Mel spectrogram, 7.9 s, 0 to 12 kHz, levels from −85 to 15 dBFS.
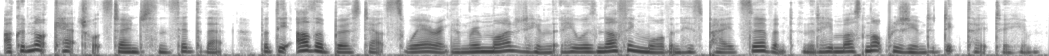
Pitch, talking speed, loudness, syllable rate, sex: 185 Hz, 280 wpm, -20 LUFS, 6.6 syllables/s, female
